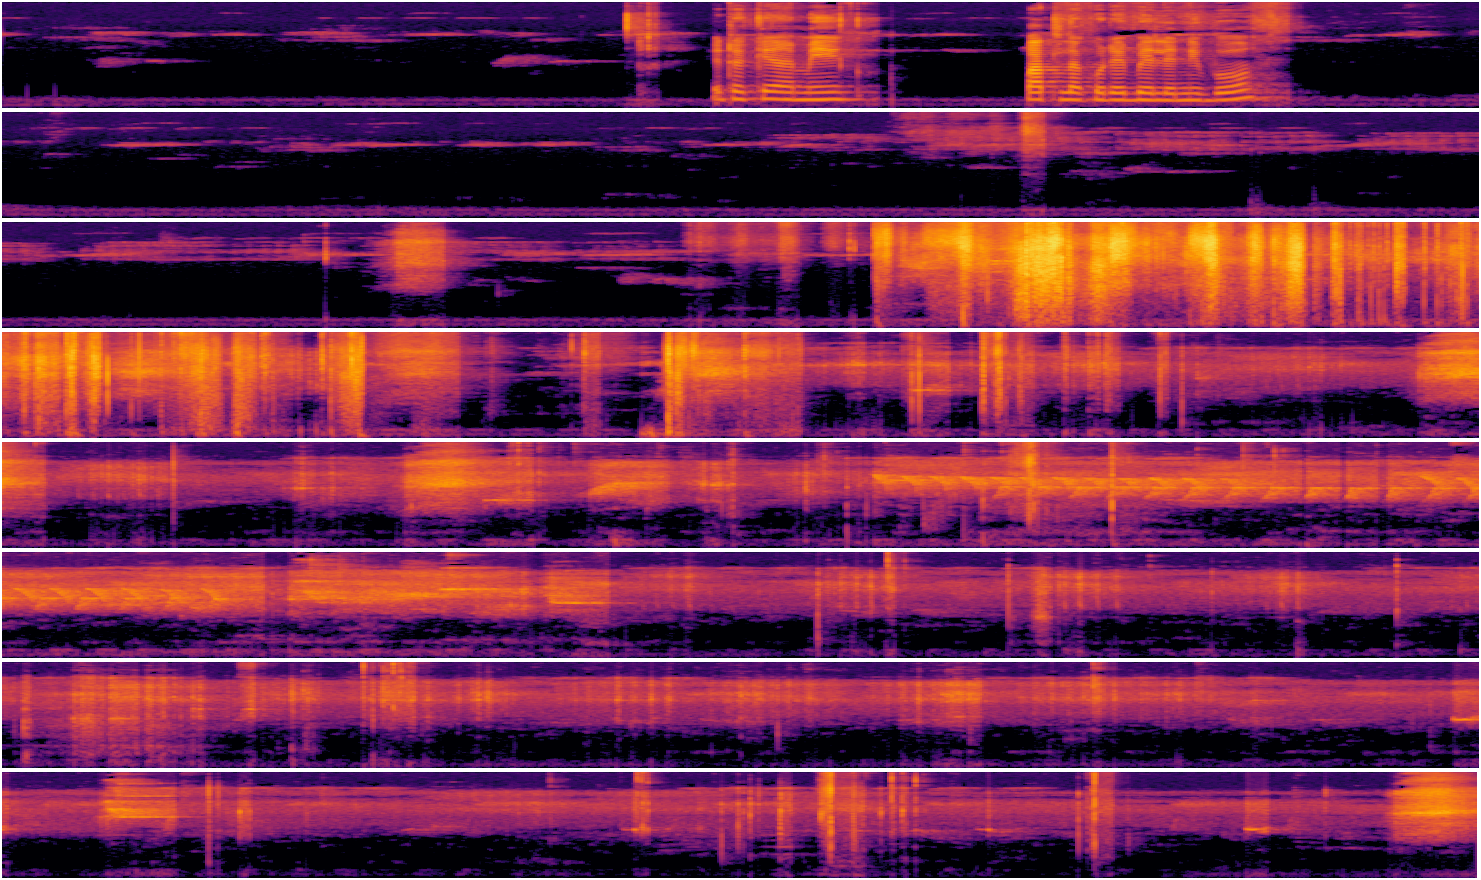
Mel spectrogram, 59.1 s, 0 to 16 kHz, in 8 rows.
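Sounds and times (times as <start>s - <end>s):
hand rubbing dough: 18.5s - 24.5s.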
